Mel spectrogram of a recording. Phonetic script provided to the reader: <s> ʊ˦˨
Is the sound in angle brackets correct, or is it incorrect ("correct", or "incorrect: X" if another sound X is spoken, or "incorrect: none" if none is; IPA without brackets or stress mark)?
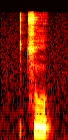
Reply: incorrect: t͡s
